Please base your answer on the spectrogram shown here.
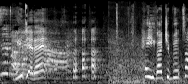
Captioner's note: laughs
